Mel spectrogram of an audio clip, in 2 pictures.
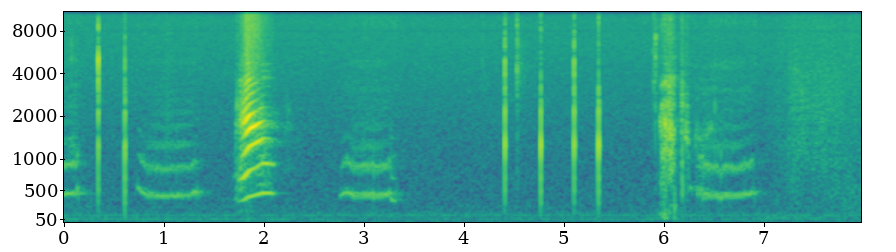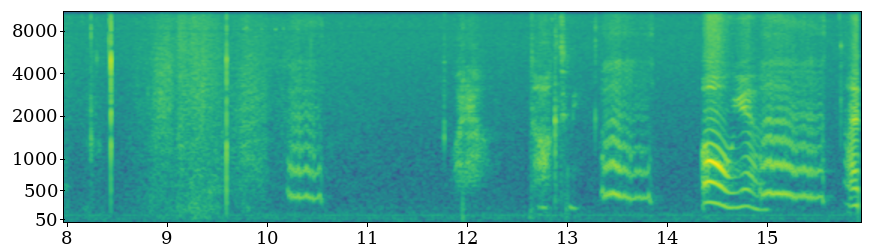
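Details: Female Persian cat in heat calling repeatedly with drawn-out, wavering yowls that rise and fall, several separate cries over the stretch with short pauses between, a few clicks, a person talking softly in between.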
